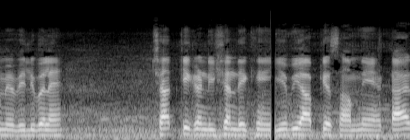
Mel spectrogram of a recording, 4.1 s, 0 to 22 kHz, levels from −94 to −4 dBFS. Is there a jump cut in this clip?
no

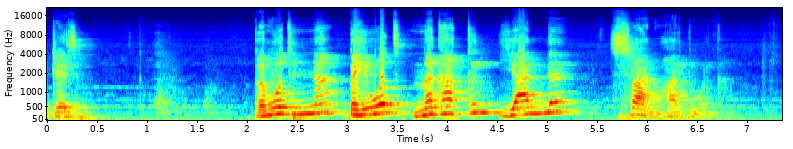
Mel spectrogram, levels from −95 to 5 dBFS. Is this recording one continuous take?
yes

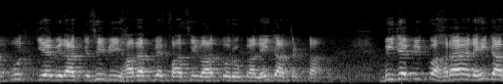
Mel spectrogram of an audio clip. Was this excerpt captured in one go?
yes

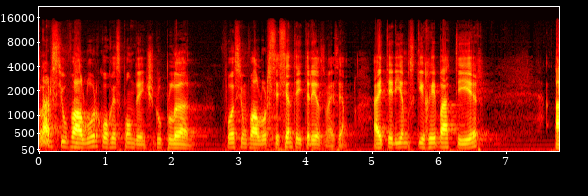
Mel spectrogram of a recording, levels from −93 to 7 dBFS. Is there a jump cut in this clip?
no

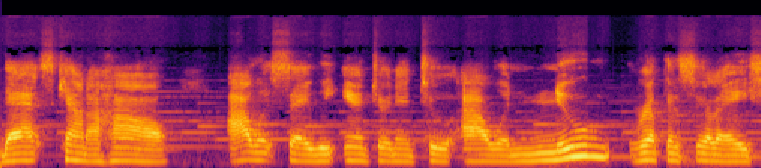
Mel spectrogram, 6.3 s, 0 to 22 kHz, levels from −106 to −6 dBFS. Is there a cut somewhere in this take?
yes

